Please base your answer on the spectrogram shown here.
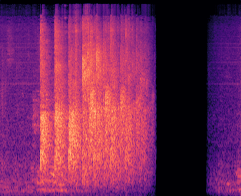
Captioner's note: guests applaud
